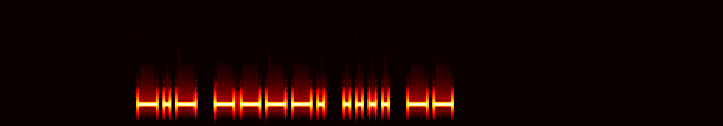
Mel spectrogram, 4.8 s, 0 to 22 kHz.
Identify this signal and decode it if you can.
Morse code, heard as a keyed tone, about 28 wpm, 700 Hz. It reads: K9HM
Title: USA Call Signs - 4 Characters - 28wpm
